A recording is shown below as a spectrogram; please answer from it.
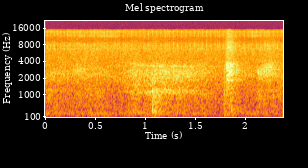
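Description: Quiet room tone in a small room, with one faint short sound near the end.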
